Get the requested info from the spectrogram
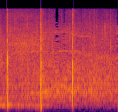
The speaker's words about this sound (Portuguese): Você pode dar um aplauso por essa equipe?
